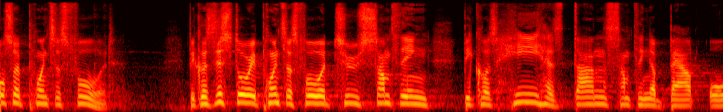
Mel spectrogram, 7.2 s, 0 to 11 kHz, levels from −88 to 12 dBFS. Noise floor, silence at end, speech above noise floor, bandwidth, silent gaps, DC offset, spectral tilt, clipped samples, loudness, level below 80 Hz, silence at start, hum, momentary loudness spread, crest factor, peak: -63 dBFS; 0 s; 35 dB; 10.5 kHz; none; under 0.1%; -4.5 dB/octave; under 0.1%; -28 LUFS; -62 dBFS; 0 s; none; 9 LU; 18 dB; -10 dBFS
